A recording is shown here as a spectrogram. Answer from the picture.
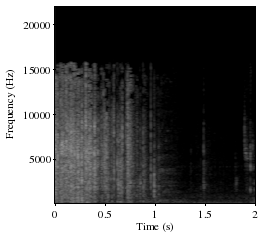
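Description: Plastic packaging crinkling as a phone is handled out of its wrapping. The crinkling runs for about a second, then dies away to quiet, with a light click near the end.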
